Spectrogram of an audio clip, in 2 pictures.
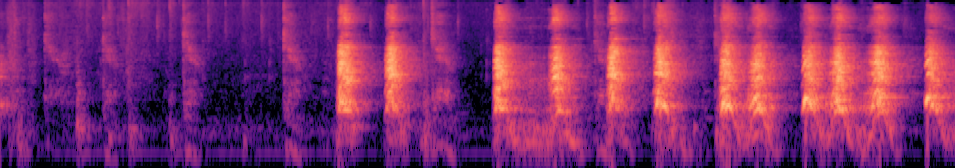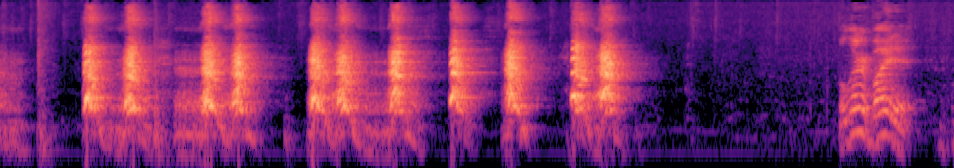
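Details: Faint sounds at first, then a Dobermann puppy scared of a stuffed toy launches into a long run of steady, evenly spaced barks in small clusters, ending in a quieter whining yelp.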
